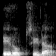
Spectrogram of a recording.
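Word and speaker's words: Pteropsida: कौन कौन से हैं, तो पी देखो हर जगह साइलेंट है, क्लियर है ना। सिलोप्सिडा जिसका एग्जाम्पल है सिलोटम, देन लाइकोप्सिडा जिसमें सेलिजनेला and lycopodium, then फिनोप्सिडा that is Equisetum, then टेरोप्सिडा that is ड्रैप्टेरिस, terrace and Adiantum.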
